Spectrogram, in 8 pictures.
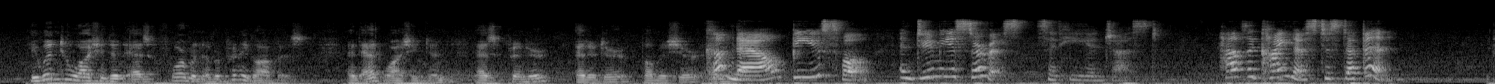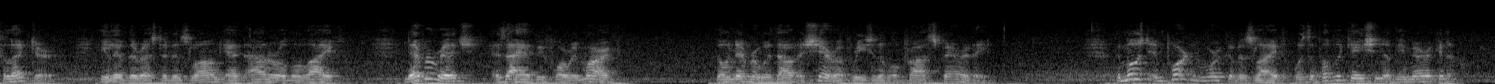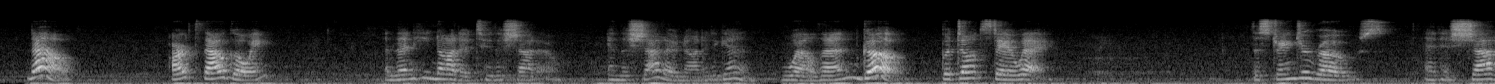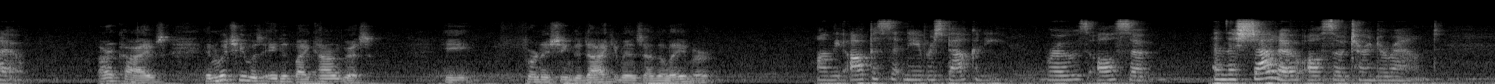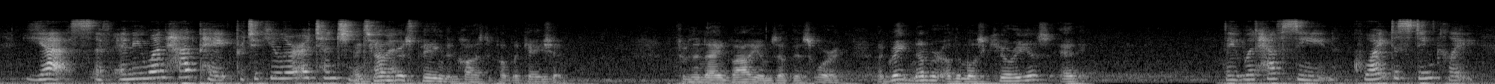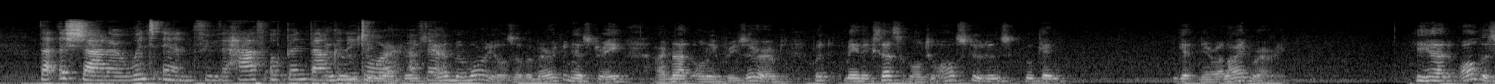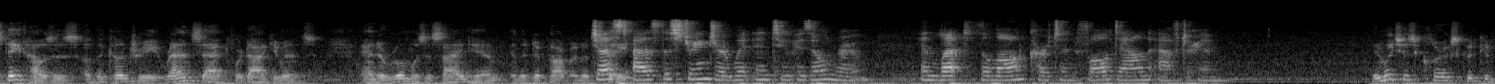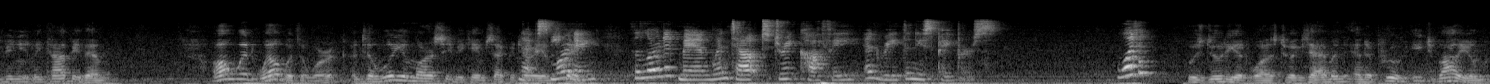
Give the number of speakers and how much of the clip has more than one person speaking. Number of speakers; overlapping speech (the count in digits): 2, about 3%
